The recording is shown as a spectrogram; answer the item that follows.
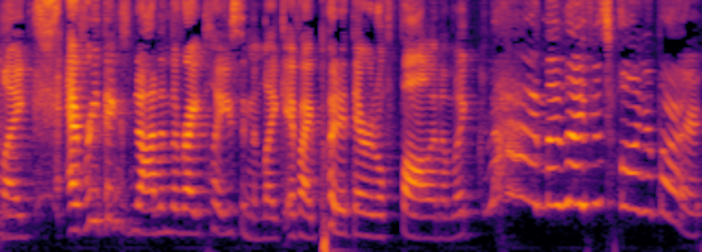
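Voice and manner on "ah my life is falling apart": acted very high-pitched, furious, enraged outburst. Retelling a moment of dropping things in a rush: imitating own enraged outburst. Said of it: "That really fills me with rage".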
